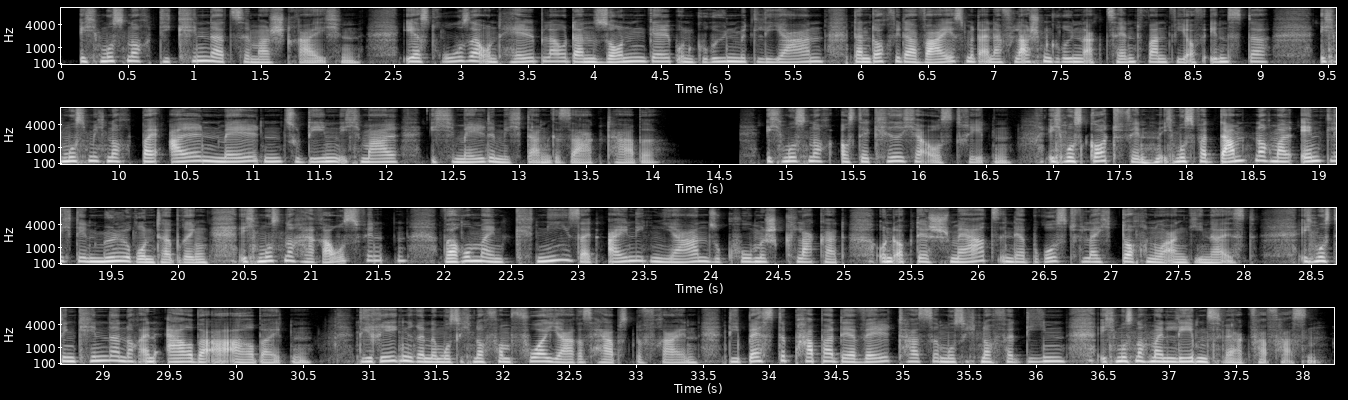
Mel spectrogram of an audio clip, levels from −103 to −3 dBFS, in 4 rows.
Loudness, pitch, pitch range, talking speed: -23 LUFS, 200 Hz, 185-220 Hz, 190 wpm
